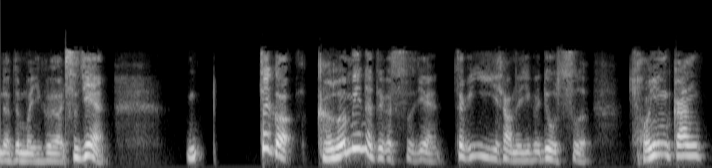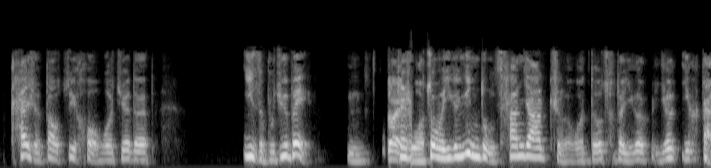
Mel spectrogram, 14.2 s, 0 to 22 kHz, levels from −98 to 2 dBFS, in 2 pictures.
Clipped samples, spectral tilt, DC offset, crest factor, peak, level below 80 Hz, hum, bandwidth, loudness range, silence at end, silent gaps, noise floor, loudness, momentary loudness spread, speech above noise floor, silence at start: under 0.1%; -5.5 dB/octave; under 0.1%; 16 dB; -8 dBFS; -72 dBFS; none; 7.6 kHz; 4 LU; 0 s; none; under -90 dBFS; -25 LUFS; 13 LU; over 66 dB; 0 s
